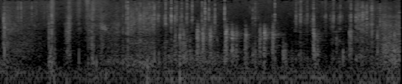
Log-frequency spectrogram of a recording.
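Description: The pages of a thick paperback book with a red cover are flipped and riffled with the thumb close to the microphones. A quiet run of soft, dry paper flicks and rustles crosses the band from low to bright over a steady low rumble.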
